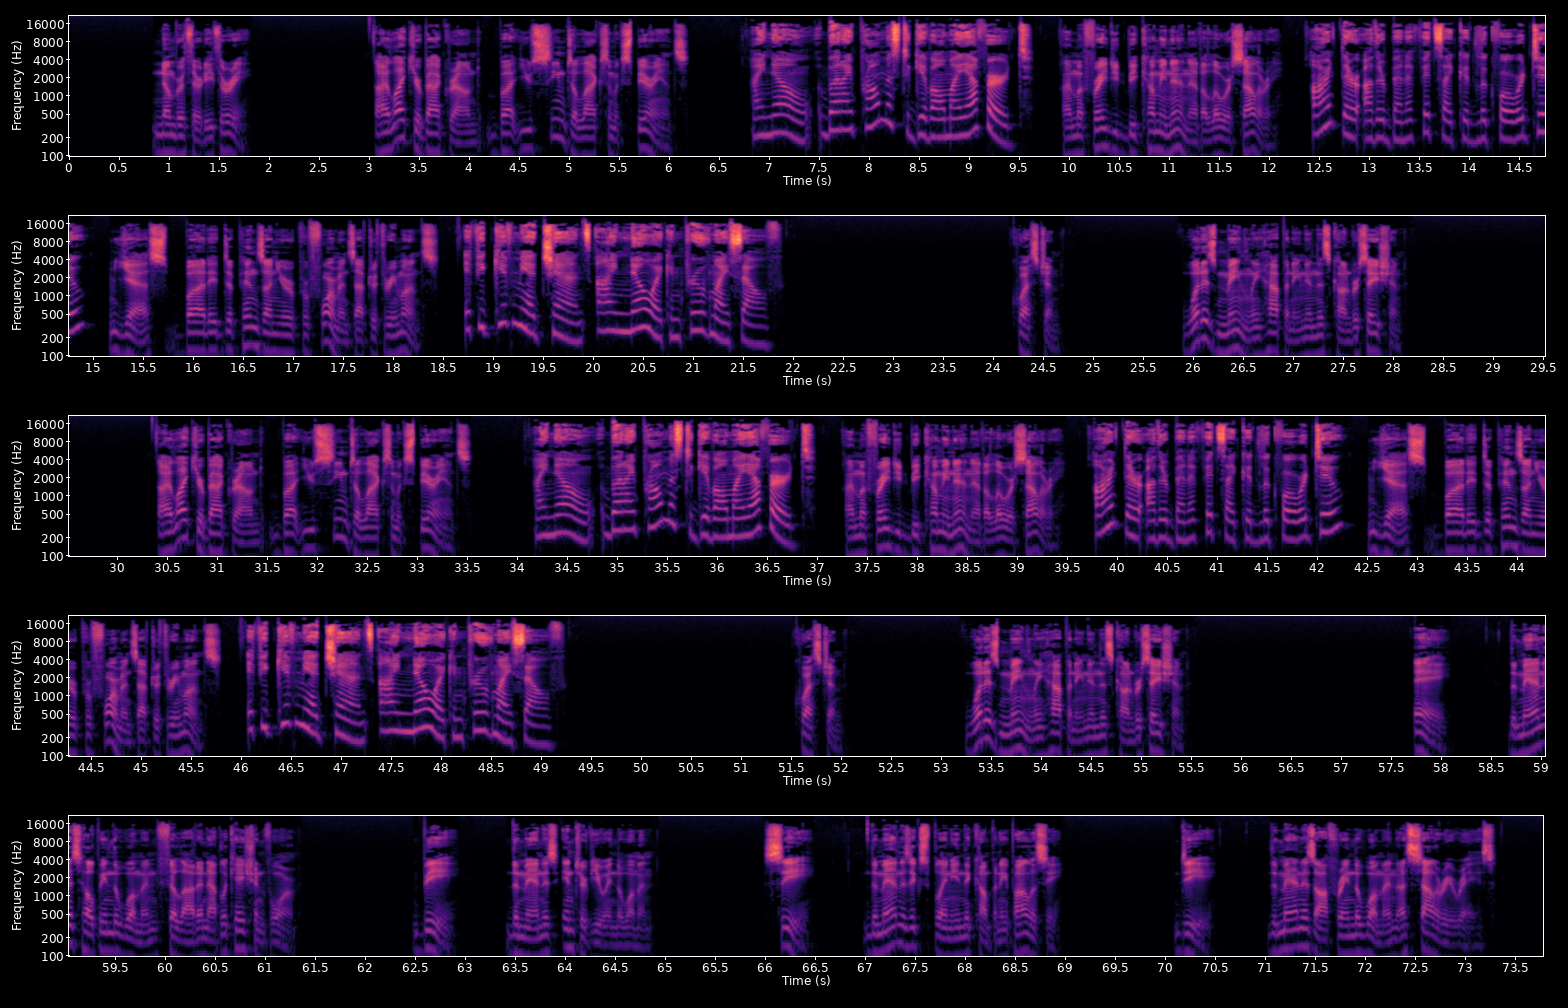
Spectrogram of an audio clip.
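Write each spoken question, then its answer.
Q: What is mainly happening in this conversation?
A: B: The man is interviewing the woman.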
